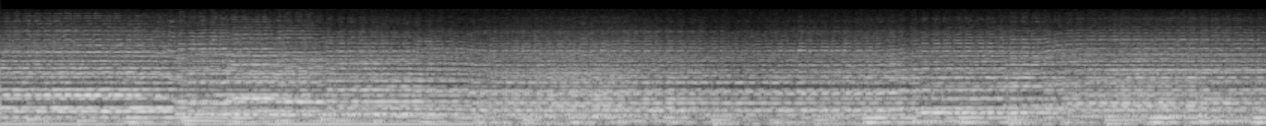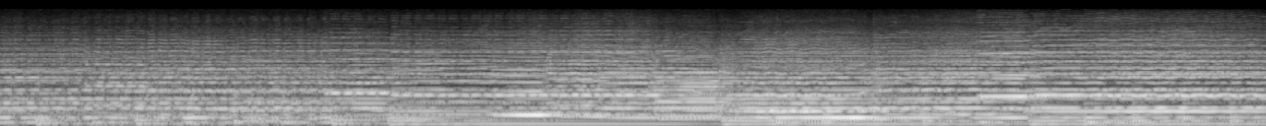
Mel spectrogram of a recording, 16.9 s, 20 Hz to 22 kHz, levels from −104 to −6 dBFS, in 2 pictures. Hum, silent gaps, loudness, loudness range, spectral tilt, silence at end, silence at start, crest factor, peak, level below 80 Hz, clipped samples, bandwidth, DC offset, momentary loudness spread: none; none; -24 LUFS; 7 LU; -6 dB/octave; 0 s; 0 s; 16 dB; -8 dBFS; -56 dBFS; under 0.1%; 12.5 kHz; under 0.1%; 9 LU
